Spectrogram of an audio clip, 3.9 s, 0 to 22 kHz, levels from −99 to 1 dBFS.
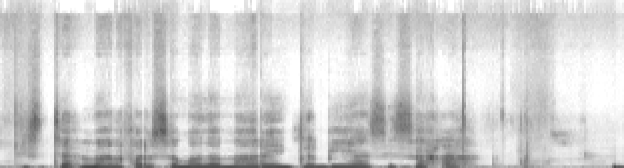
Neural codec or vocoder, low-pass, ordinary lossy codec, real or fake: codec, 44.1 kHz, 2.6 kbps, SNAC; none; none; fake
